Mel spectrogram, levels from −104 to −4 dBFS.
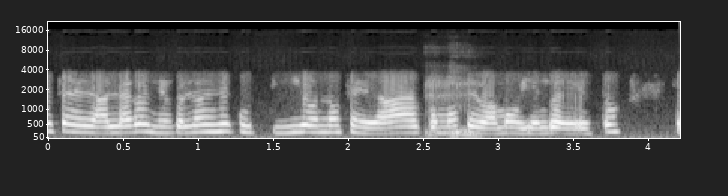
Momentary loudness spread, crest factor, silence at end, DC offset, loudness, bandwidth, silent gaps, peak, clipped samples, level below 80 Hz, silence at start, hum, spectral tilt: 5 LU; 12 dB; 0.4 s; under 0.1%; -14 LUFS; 4.5 kHz; none; -2 dBFS; under 0.1%; -48 dBFS; 0 s; none; -8.5 dB/octave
